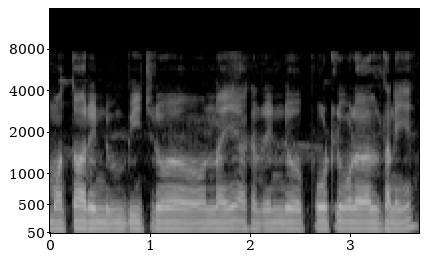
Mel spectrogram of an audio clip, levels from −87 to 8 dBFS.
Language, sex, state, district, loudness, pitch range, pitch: Telugu, male, Andhra Pradesh, Visakhapatnam, -26 LUFS, 110-115 Hz, 110 Hz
